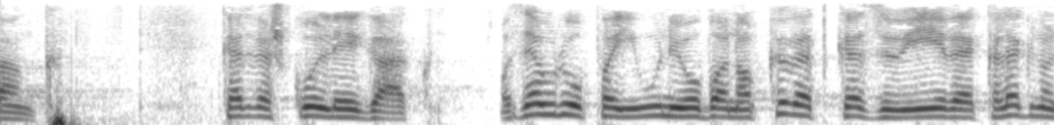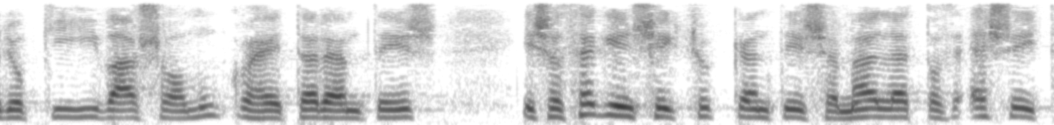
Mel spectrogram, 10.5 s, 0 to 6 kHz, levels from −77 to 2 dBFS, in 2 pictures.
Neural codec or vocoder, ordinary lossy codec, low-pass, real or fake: none; none; 5.4 kHz; real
